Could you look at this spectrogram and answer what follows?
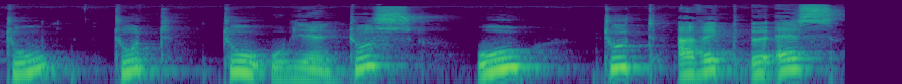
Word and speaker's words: tous: Il s'écrit tout au masculin pluriel, le S s'entend à l'oral. On dit tous.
